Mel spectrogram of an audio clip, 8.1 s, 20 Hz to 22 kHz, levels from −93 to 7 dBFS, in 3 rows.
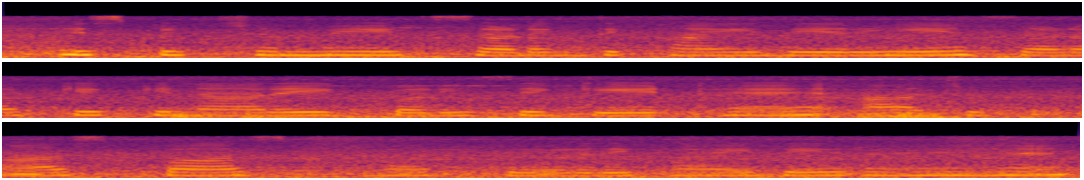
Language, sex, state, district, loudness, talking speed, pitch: Hindi, female, Chhattisgarh, Raipur, -17 LUFS, 190 wpm, 130 Hz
